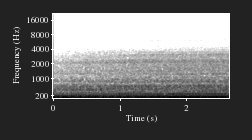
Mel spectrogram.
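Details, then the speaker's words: 1997 Dodge Caravan LE driven on tar road after replacing the worn front right wheel bearing (had play and grinding): only smooth low road rumble, no growl or grind; front bearing now quiet and healthy. "oh yeah that's nice quiet and for once we got a win not even 4:00 yet look at that so now that the uh front right one's nice and quiet"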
